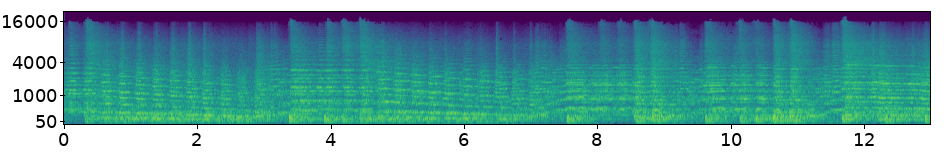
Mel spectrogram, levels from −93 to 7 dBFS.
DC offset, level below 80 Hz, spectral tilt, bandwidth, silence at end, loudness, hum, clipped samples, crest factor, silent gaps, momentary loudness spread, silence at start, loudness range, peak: under 0.1%; -32 dBFS; -4.5 dB/octave; 17.5 kHz; 0 s; -15 LUFS; none; under 0.1%; 16 dB; none; 5 LU; 0 s; 2 LU; 0 dBFS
